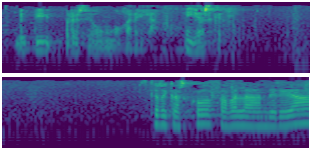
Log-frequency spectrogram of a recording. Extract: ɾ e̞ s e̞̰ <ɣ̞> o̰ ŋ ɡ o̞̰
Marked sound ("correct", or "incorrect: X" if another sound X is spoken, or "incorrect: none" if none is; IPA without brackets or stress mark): correct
